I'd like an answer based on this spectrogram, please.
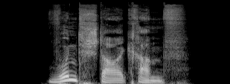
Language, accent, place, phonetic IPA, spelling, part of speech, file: German, Germany, Berlin, [vʊntˈʃtaʁkʁamp͡f], Wundstarrkrampf, noun, De-Wundstarrkrampf.ogg
- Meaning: tetanus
